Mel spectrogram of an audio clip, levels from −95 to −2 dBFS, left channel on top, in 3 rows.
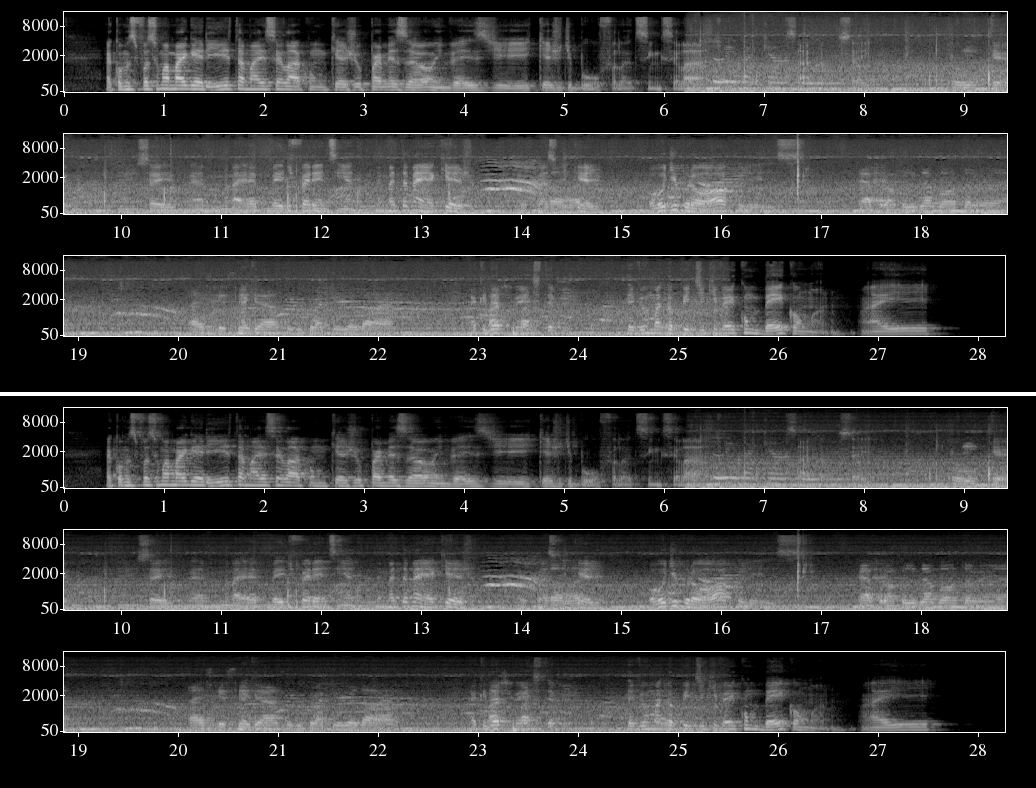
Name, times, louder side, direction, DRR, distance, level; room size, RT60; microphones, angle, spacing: voice 1, 0.4-6.7 7.0-8.1 8.9-13.6 13.9-14.8 15.3-16.8 17.4-18.0 20.2-20.9 22.9-23.9 24.5-27.5, left 3 dB, 55° left, 1.3 m, -34 dB
sound 1, 6.2-25.5, left 3 dB, 75° left, 0.9 m, -33 dB
voice 2, 9.0-9.4 14.3-14.6 17.4-19.0 20.1-22.3 23.1-23.6 24.8-25.0, left 1 dB, 5° left, 0.7 m, -34 dB
25.0 x 10.5 x 3.7 m
head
